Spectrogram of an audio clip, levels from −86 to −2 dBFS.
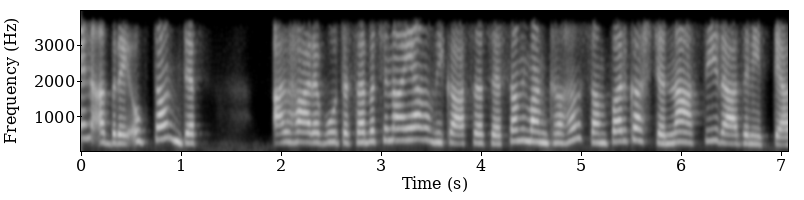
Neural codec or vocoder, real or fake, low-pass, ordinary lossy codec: codec, 24 kHz, 0.9 kbps, WavTokenizer, large speech release; fake; 3.6 kHz; none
